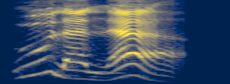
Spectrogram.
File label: Child says Ooh la la; beanstalk audio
